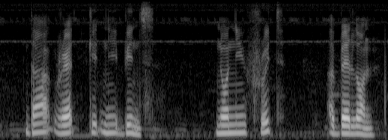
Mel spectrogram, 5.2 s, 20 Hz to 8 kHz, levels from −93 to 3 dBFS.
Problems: background sounds at intervals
